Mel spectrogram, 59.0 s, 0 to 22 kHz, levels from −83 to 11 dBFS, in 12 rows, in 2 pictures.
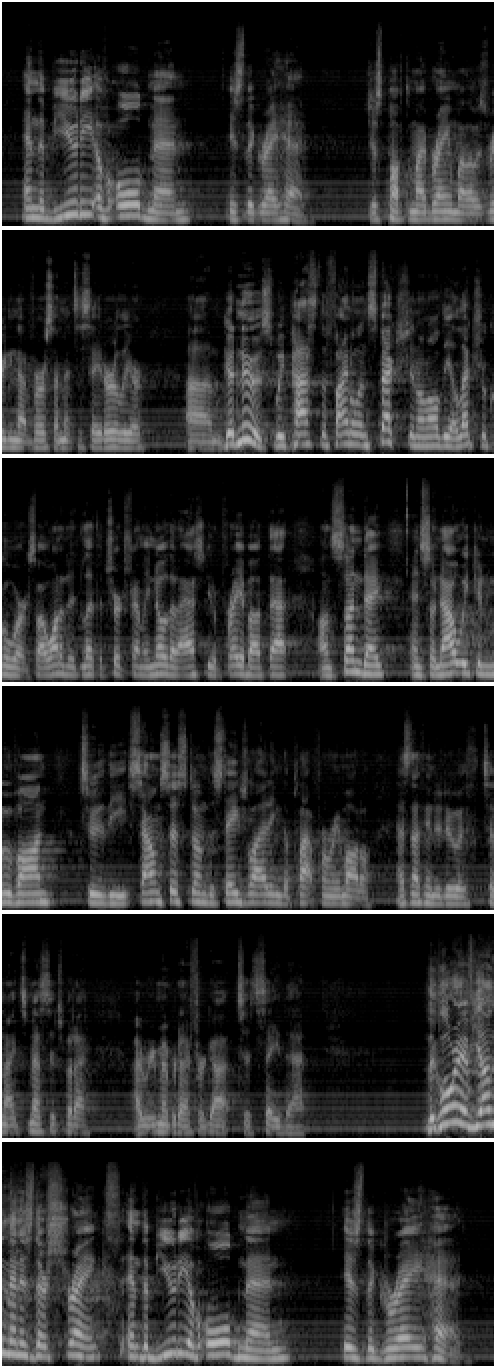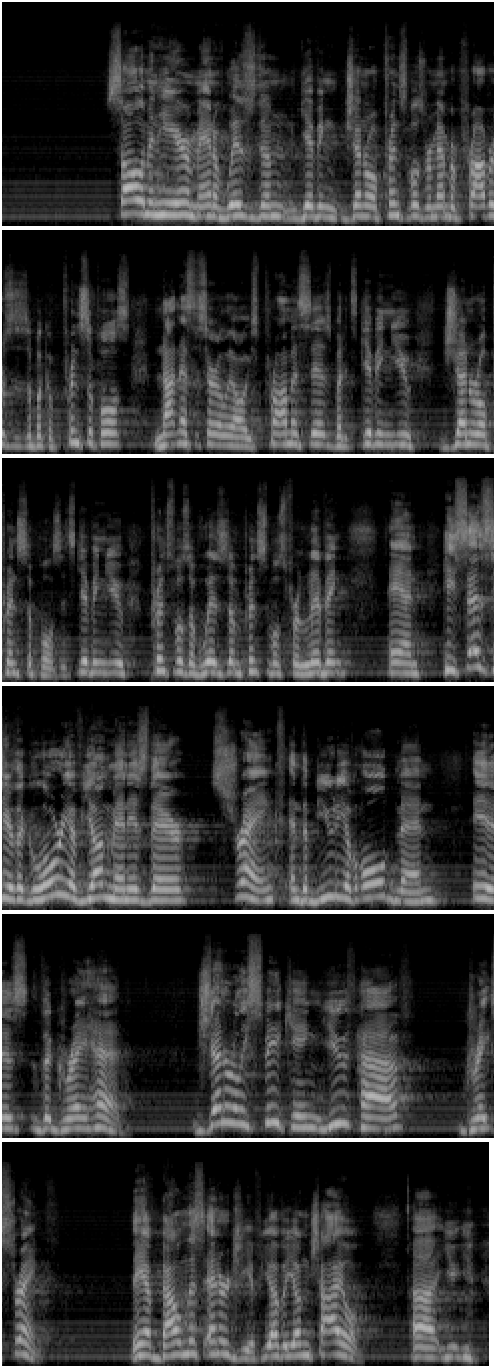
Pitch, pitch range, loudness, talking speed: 170 Hz, 135-190 Hz, -26 LUFS, 190 wpm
